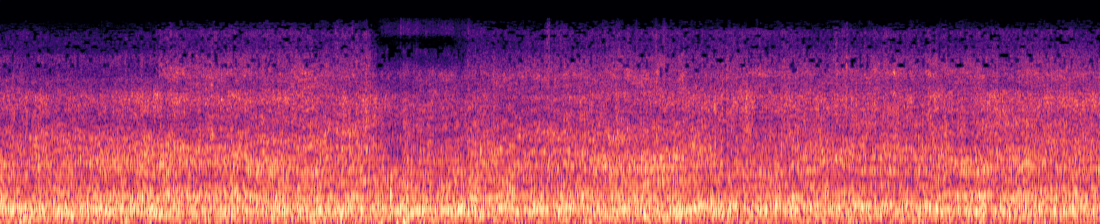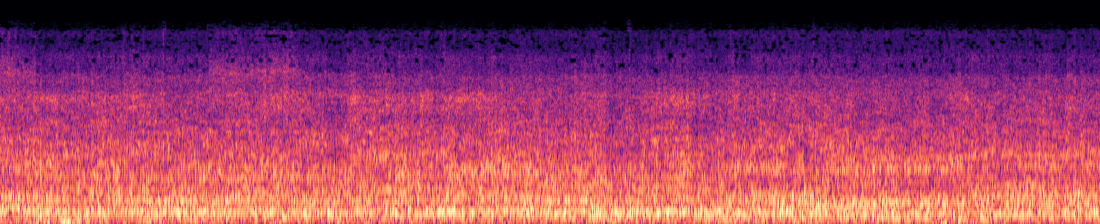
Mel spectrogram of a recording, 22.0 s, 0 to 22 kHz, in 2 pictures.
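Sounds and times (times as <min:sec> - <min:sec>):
engine-like running noise: 0:00.0 - 0:22.0.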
